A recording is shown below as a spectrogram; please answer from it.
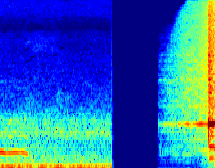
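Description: A woman humming a wavering note with closed lips, ending just after the start. Low room hum follows, then a cut to silence, and music fades in near the end.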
